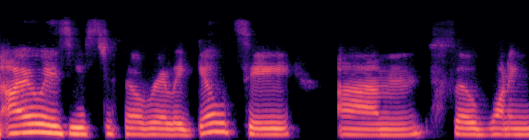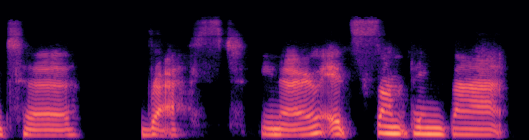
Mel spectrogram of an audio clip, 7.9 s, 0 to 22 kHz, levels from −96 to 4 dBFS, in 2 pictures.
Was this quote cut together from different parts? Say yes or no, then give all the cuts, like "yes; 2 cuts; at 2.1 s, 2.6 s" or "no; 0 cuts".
no; 0 cuts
